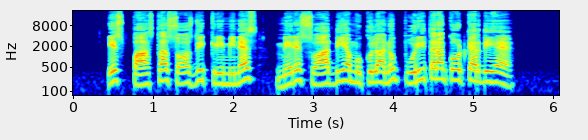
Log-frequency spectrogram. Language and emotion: Punjabi, happy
